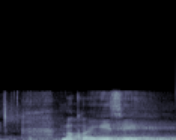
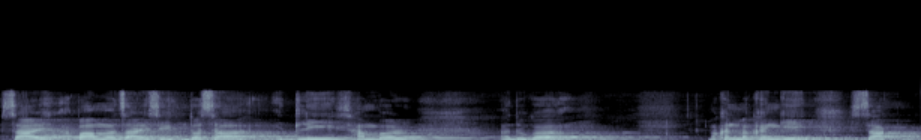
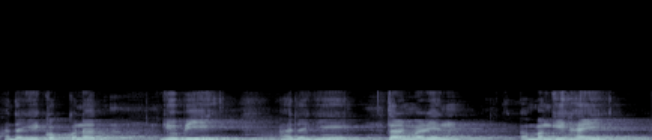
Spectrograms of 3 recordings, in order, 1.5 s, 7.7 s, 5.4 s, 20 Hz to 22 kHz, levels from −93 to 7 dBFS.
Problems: background sounds at intervals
